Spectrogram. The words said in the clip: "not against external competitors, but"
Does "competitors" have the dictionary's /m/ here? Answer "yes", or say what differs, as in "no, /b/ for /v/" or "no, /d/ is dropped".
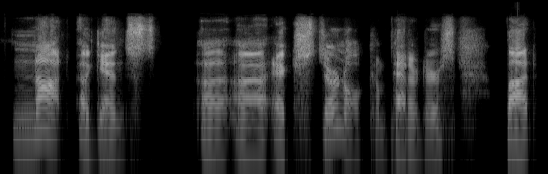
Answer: yes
